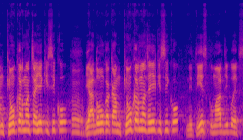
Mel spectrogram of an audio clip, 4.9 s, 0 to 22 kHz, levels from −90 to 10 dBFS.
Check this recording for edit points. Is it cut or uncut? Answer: cut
